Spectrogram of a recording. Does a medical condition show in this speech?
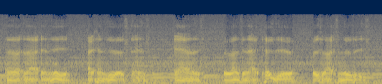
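Yes: spinal muscular atrophy; diagnosed at three months old.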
